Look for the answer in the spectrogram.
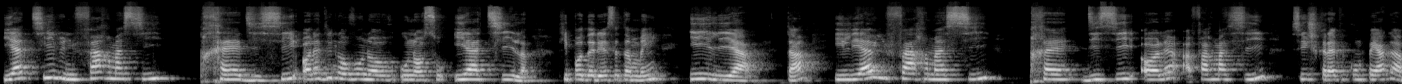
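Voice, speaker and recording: Brazilian woman explaining French pronunciation. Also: a little high. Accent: Brazilian Portuguese. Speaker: French teacher. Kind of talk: casual bilingual language lesson.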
